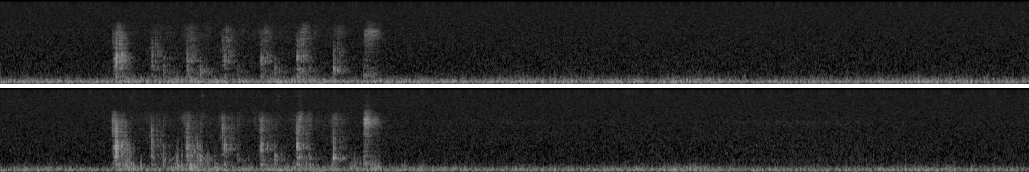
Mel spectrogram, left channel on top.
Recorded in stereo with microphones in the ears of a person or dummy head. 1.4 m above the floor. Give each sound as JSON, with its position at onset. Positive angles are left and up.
{"t": 1.1, "sound": "running footsteps", "side_deg": -60, "distance_m": 8.0}
{"t": 3.6, "sound": "a snare drum", "side_deg": -70, "distance_m": 5.5}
